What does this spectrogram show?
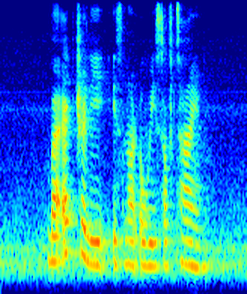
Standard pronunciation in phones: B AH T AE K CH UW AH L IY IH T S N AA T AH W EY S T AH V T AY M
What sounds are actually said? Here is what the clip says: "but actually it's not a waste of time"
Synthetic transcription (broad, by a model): B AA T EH K CH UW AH L IY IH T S N AA T AH W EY S AH F T AY M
